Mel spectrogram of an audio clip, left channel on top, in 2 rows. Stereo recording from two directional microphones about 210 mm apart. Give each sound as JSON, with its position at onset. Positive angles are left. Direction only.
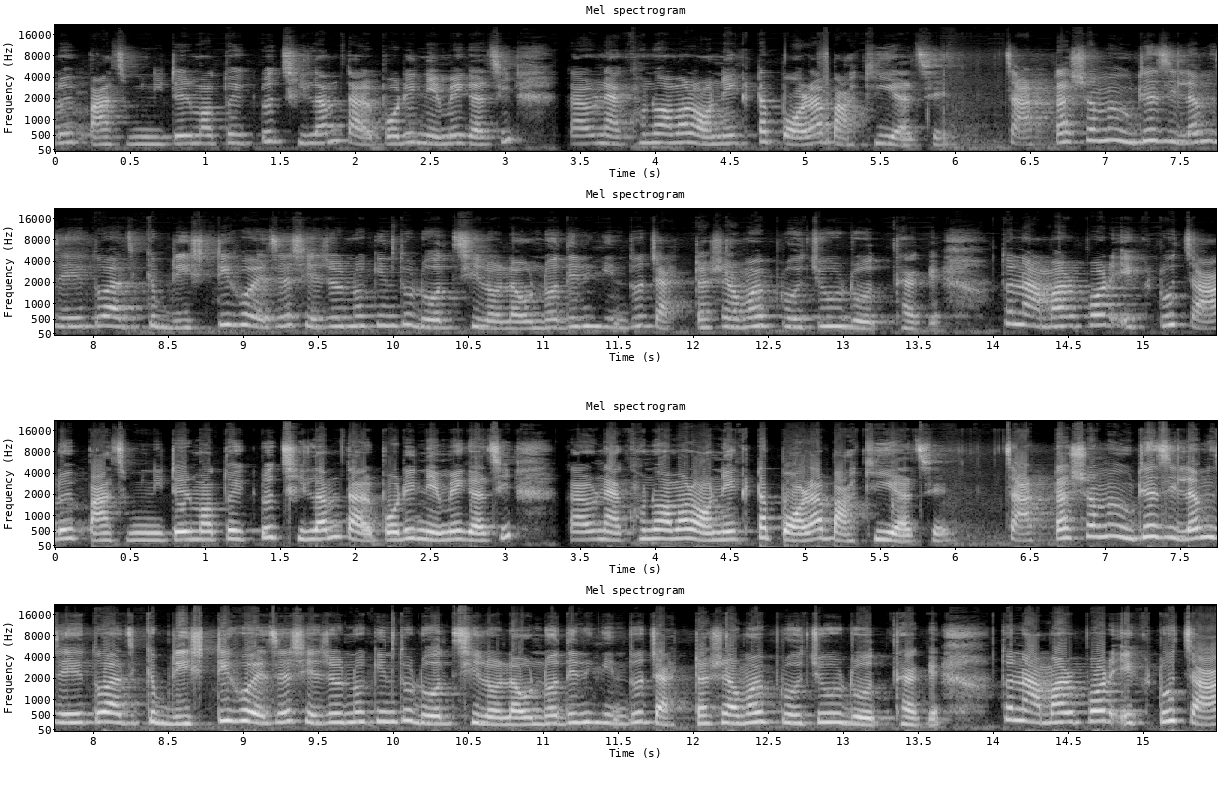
{"t": 0.0, "sound": "a woman's voice", "side_deg": -40}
